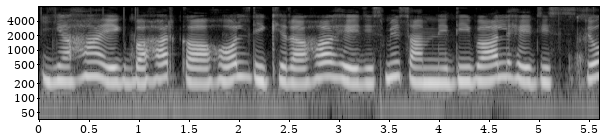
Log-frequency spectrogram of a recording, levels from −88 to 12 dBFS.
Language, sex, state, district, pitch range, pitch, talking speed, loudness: Hindi, female, Chandigarh, Chandigarh, 215-255 Hz, 225 Hz, 140 wpm, -13 LUFS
